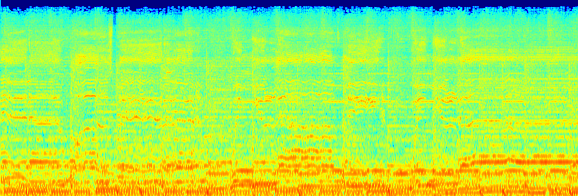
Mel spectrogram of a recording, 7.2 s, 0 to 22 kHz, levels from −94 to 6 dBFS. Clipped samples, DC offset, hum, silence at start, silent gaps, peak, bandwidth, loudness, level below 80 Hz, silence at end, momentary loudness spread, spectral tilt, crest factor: under 0.1%; under 0.1%; none; 0 s; none; -2 dBFS; 19.5 kHz; -12 LUFS; -22 dBFS; 0 s; 2 LU; -3.5 dB/octave; 10 dB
